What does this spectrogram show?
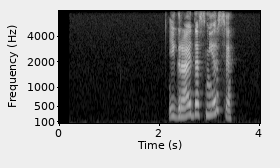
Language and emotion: Russian, positive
